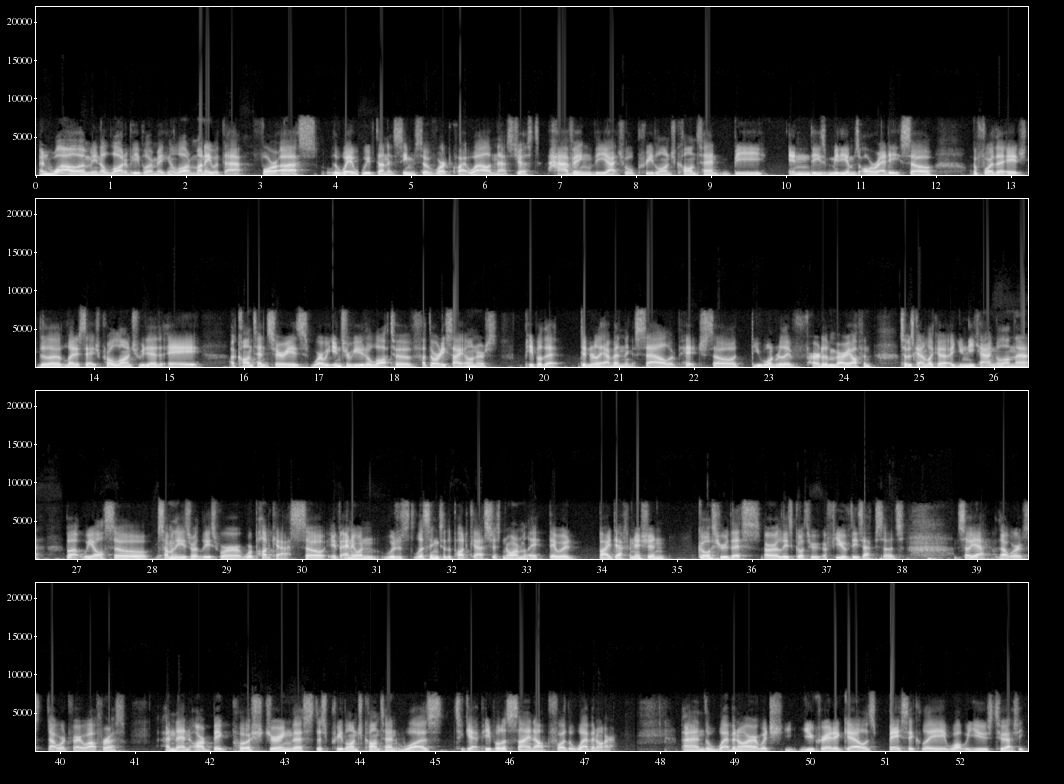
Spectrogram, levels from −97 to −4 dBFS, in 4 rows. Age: 20-39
